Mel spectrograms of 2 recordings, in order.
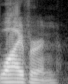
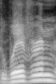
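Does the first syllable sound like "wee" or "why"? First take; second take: why; wee. First: The first syllable sounds like "why". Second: The first syllable sounds like "wee".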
